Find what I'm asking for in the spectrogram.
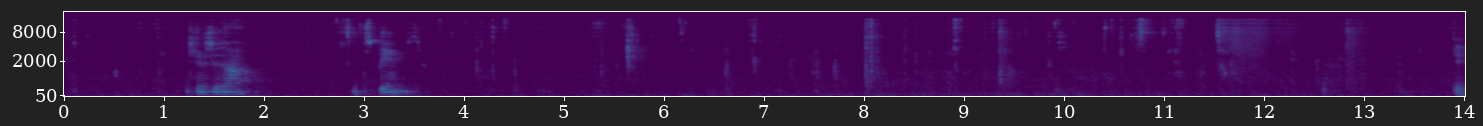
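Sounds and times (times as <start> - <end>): close chewing: 3.6 - 13.7.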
